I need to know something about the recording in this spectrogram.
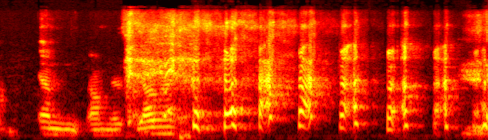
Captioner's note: laughs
